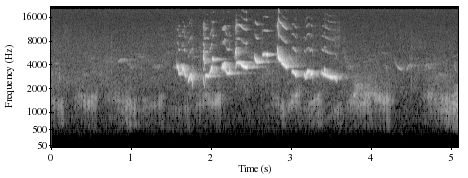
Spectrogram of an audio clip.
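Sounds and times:
Eurasian blackcap Sylvia atricapilla song: 1.6 - 3.6.

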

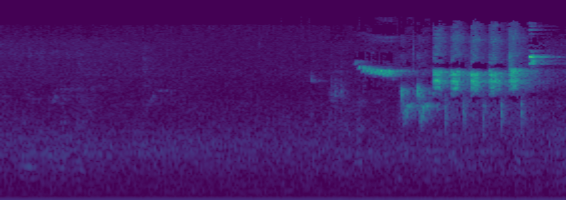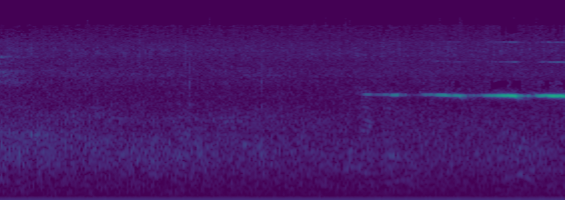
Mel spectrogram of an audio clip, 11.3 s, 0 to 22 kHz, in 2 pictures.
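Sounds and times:
Common nightingale Luscinia megarhynchos song: 0.5 - 1.9, 3.1 - 5.7, 9.3 - 11.3.

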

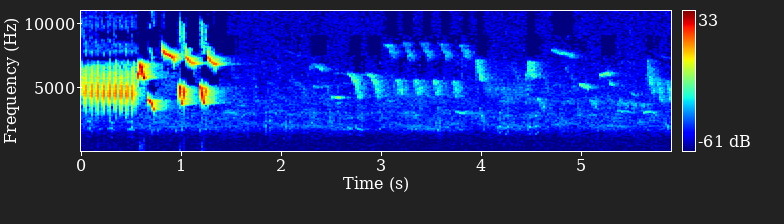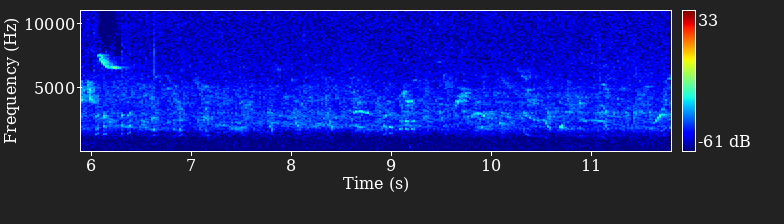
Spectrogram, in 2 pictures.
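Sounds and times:
Eurasian wren song, Troglodytes troglodytes: 0.0 - 1.4.

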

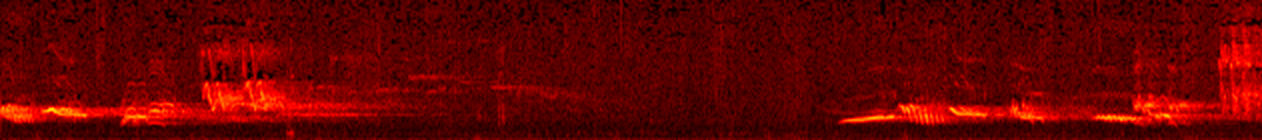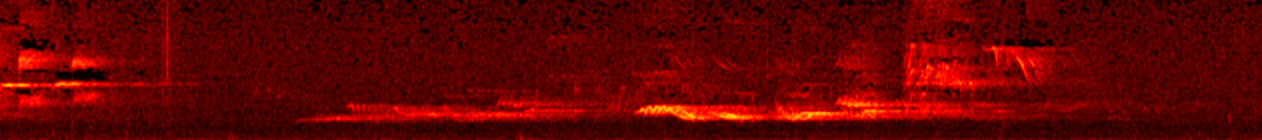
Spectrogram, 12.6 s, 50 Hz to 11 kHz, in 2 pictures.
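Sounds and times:
common blackbird Turdus merula fluty warbled song: 0.0 - 3.0, 4.2 - 12.2
steady low hum: 0.0 - 12.6.

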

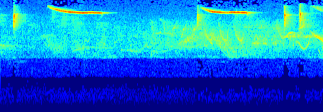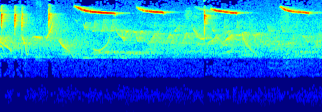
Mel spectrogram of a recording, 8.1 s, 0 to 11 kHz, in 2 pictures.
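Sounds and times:
European robin Erithacus rubecula singing: 0.0 - 8.0.

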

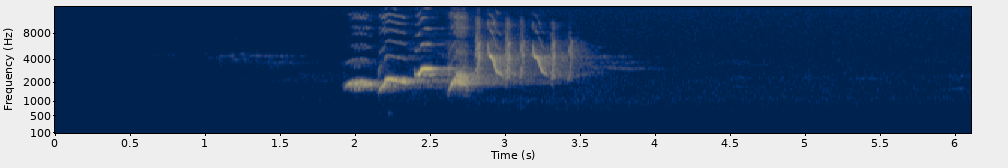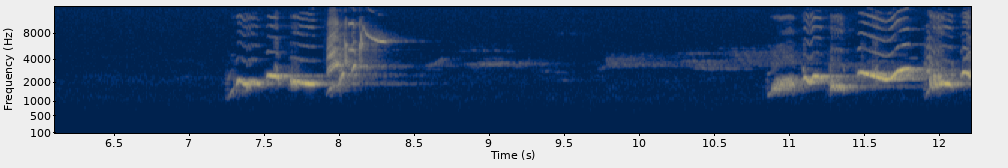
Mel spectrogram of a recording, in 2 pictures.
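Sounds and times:
Eurasian blackbird Turdus merula singing whistled phrases with scratchy twittering: 1.2 - 3.9, 7.3 - 12.2.

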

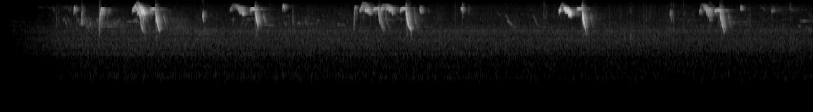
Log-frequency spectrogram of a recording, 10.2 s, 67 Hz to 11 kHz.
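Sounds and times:
marsh tit Poecile palustris calling: 0.9 - 2.1, 3.0 - 3.3, 7.0 - 7.4, 8.8 - 9.2.

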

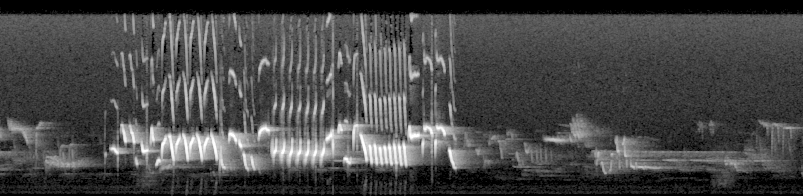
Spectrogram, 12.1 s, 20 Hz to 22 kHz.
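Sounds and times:
Eurasian wren Troglodytes troglodytes song of high trills and rattling notes: 1.7 - 6.9.

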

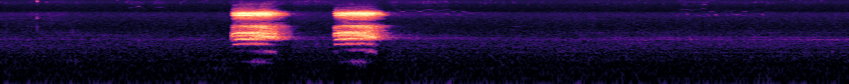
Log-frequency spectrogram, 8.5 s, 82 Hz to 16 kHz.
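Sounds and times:
Carrion crow cawing: 2.3 - 4.1.

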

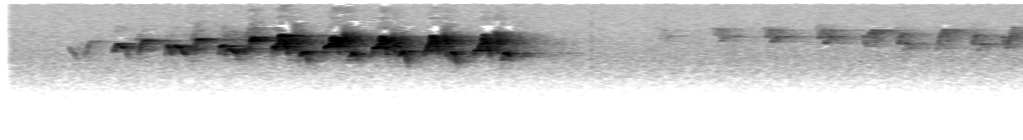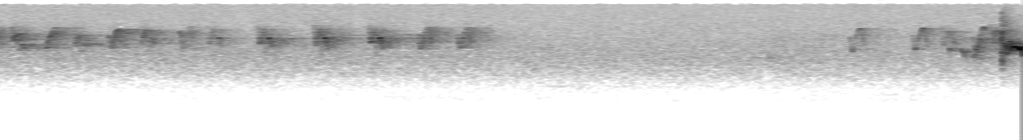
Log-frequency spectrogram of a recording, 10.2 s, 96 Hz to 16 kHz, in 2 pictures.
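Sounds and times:
Common chaffinch Fringilla coelebs singing trilled phrases: 0.4 - 7.6, 9.4 - 10.2.

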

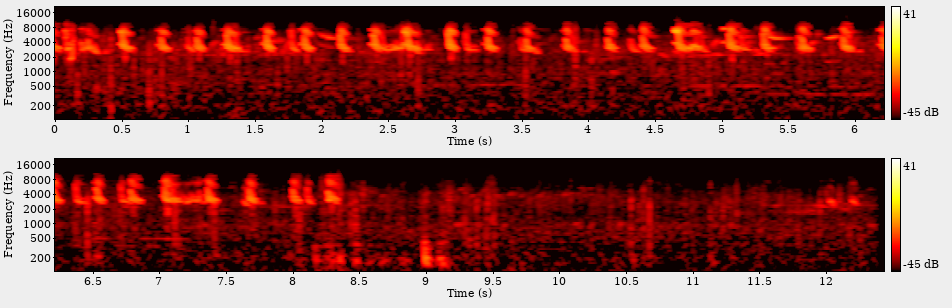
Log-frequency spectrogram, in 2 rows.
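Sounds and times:
common blackbird Turdus merula chattering with high chinking notes: 0.0 - 8.4.

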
